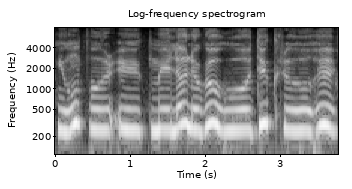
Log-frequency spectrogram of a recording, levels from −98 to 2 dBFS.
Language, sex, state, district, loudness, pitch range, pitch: Hindi, male, Himachal Pradesh, Shimla, -13 LUFS, 250-290 Hz, 255 Hz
